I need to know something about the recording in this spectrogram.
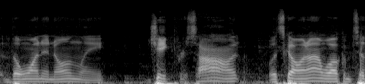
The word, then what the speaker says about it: Prizant: right I I uh you said it to me once like croissant and I always think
